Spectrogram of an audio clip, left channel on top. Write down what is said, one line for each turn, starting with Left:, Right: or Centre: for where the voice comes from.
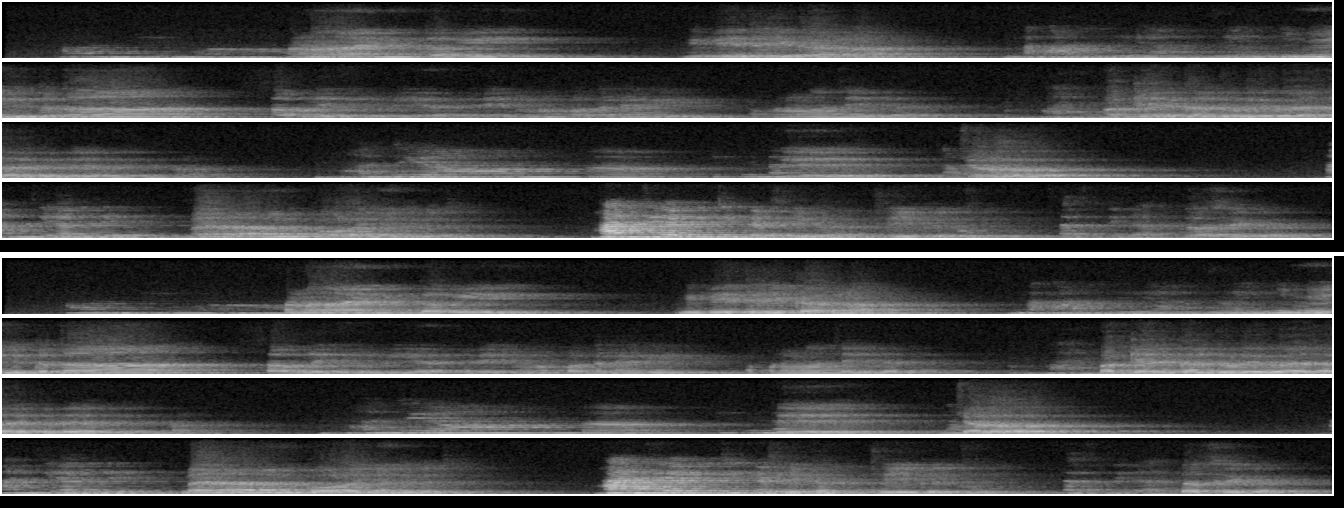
Left: ਹਾਂਜੀ ਹਾਂ
Right: ਹੈਨਾ, ਆਏ ਨੀ ਹੁੰਦਾ ਵੀ ਵੀ ਵੇਟ ਜੀ ਕਰਨਾ
Left: ਹਾਂਜੀ ਹਾਂਜੀ
Right: ਹੂੰ ਮਿਊਜਿਕ ਇੱਕ ਤਾਂ ਸਭ ਲਈ ਜਰੂਰੀ ਐ, ਹਰੇਕ ਨੂੰ ਆਪਾਂ ਕੈਂਨੇ ਆ ਵੀ ਅਪਣਾਉਣਾ ਚਾਈਦੈ।
Left: ਹਾਂਜੀ
Right: ਬਾਕੀ ਅੱਜ-ਕੱਲਜੁੜੇ ਹੋਏ ਆ, ਸਾਰੇ ਜੁੜੇ ਆ ਮਿਊਜ਼ਿਕ ਨਾਲ।
Left: ਹਾਂਜੀ, ਹਾਂ
Right: ਹਾਂ
Left: ਕਿਸੇ ਨਾ
Right: ਤੇ
Left: ਕਿਸੇ ਤਰੀਕੇ ਨਾਲ
Right: ਚਲੋ
Left: ਸਰਜੂ। ਹਾਂਜੀ-ਹਾਂਜੀ।
Right: ਮੈਨਾ ਮੈਨੂੰ ਕਾੱਲ ਆਈ ਜਾਂਦੀ ਆ ਵਿੱਚ।
Left: ਹਾਂਜੀ ਹਾਂਜੀ ਠੀਕ ਹੈ
Right: ਠੀਕੈ,
Left: ਵੀਰ ਜੀ
Right: ਠੀਕ ਐ ਜੀ
Left: ਹਾਂ
Right: ਠੀਕ ਸਤਿ
Left: ਸ਼੍ਰੀ ਅਕਾਲ ਜੀ
Right: ਸ੍ਰੀ ਅਕਾਲ।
